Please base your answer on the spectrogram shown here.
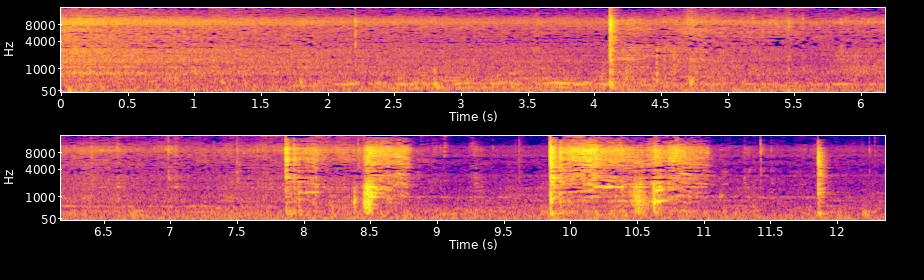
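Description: A pan hisses and sizzles on the stove as milk goes in and is stirred, with scattered scrapes and clinks of a spoon against the pan, louder near the end.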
